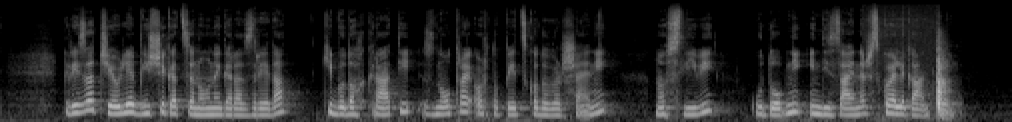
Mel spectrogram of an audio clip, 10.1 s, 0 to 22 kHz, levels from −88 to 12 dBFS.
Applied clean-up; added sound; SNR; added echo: none; Tap / Hammer; -4 dB; none.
